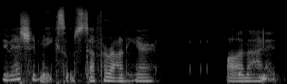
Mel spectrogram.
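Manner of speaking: soft unvoiced whisper. Real, not acted. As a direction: whisper to yourself. Muttering to self.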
